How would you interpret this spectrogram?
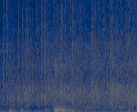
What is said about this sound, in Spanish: En estos momentos yo invito a los diputados acá presentes a que nos pongamos de pie y les vamos a dar un aplauso de bienvenida a los youtubers que ahora nos acompañan.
